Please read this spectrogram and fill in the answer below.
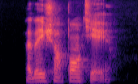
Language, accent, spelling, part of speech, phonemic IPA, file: French, France, abeille charpentière, noun, /a.bɛj ʃaʁ.pɑ̃.tjɛʁ/, LL-Q150 (fra)-abeille charpentière.wav
- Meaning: carpenter bee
